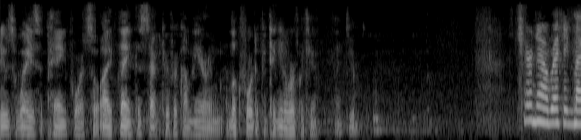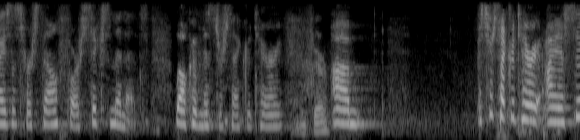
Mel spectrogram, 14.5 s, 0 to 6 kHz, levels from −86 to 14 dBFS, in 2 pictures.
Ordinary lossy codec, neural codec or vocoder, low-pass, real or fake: MP3, 32 kbps; codec, 44.1 kHz, 7.8 kbps, Pupu-Codec; 5.4 kHz; fake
